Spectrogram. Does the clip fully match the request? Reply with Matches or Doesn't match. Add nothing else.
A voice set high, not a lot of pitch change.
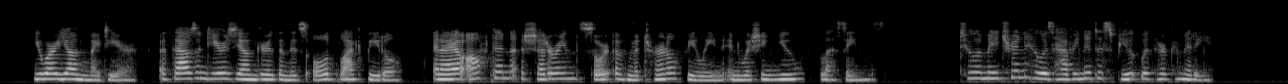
Doesn't match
